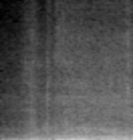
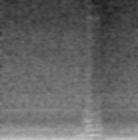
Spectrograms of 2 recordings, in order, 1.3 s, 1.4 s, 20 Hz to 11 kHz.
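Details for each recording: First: Barn-find Corvette C4 ZR-1 after new O2 sensors and a performance chip: sweet smooth idle, but a slight bog just off idle on throttle blip; owner thinks it needs to calibrate itself, not confirmed. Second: Barn-find Corvette C4 ZR-1 V8 idling after new O2 sensors, a performance chip and a damper check. Even, smooth low rumble with no misses or hunting; bogs slightly just off idle, possibly still calibrating. Normal idle.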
